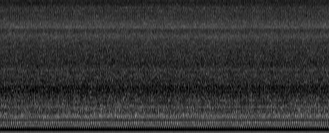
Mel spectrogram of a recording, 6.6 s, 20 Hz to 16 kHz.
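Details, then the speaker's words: Yard Machines 21-inch push mower with 163cc engine, after an oil change, started on first pull: smooth, even single-cylinder putter at steady speed with no misses or knocks. Normal running. "Starts. First pull. I just got to clean it up."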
